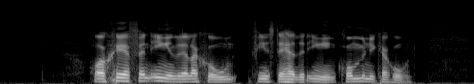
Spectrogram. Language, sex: Swedish, male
